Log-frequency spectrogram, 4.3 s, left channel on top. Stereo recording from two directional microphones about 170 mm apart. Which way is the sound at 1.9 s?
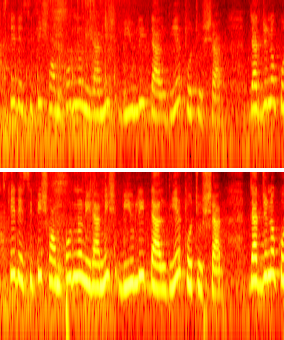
50° right (ahead or behind).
